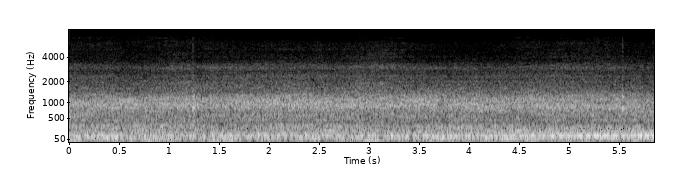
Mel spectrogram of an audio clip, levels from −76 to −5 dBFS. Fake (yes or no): no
